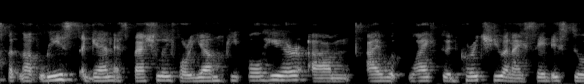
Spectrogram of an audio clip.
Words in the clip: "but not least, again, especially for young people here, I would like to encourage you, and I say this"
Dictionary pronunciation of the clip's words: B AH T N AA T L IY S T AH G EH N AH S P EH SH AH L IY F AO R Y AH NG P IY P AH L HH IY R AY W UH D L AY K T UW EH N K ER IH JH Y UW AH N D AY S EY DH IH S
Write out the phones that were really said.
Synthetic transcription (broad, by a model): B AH T N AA T L IY S T AH G EH N AH S P EH SH AH L IY F AO R Y AH NG P IY P AH L HH IY R AY W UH D L AY K T UW EH N K ER IH JH Y UW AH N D AY S EY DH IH S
